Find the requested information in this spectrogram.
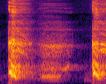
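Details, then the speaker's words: Two short, forceful voluntary adult coughs on request, recorded with the Higo device stethoscope module held close to the face but slightly to the side; the second cough is cut off. "can you please cough three times for me"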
